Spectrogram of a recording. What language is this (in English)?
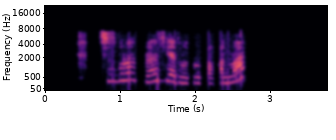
Uyghur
